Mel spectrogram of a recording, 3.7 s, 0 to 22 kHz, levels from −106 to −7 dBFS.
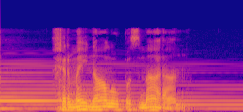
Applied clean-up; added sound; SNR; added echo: none; Piano; 8 dB; none.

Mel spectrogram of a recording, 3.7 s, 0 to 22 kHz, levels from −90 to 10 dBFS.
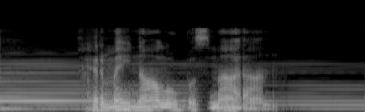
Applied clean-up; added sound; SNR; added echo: neural mask model RNNoise.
